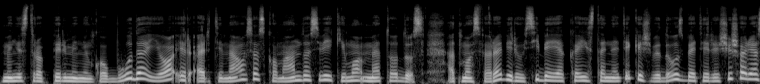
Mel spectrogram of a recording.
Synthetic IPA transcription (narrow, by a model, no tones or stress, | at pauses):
mʲɪnʲɪst̪ɾoːpʲɪɾʲmʲɪnʲɪŋkoːbuːd̪ɐjoːʔɪɾɐ̰ɾʲt̪ʲɪmʲæˑʊsʲoːskoːmɑˑnd̪oːsʋʲɛɪkʲɪmoːmʲɛt̪od̪ʊsɐ̰t̪moːsʲfʲɛɾɐʋʲiːɾʲɛʊsʲiːbʲeːjɛkɐɪst̪ɐnʲɛt̪ʲɪkɪʃʋʲɪd̪ɐʊs̬bʲɛt̪ɪɾɪʃɪʃoːɾʲeːs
